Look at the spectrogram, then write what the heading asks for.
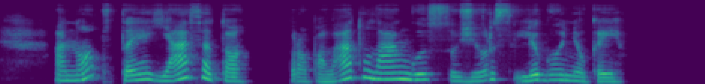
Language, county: Lithuanian, Alytus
